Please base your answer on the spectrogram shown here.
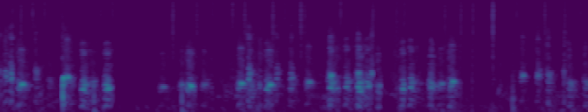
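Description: Minecraft chickens clucking in an underground chicken farm, a busy overlapping run of short clucks and squawks, close and fairly loud, with brief pauses between bursts.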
